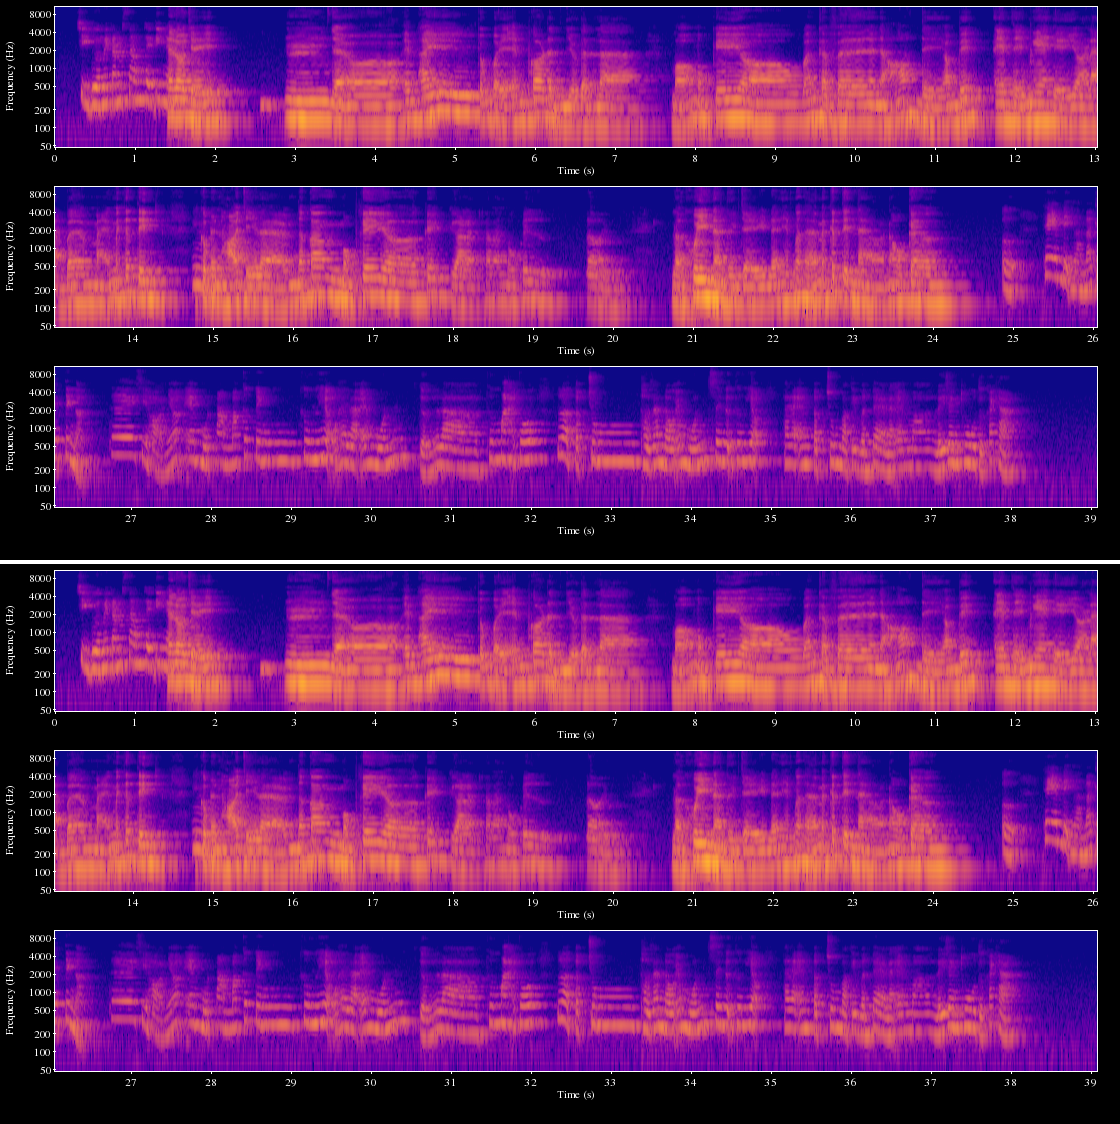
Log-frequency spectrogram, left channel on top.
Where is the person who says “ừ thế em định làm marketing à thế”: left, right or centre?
Right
